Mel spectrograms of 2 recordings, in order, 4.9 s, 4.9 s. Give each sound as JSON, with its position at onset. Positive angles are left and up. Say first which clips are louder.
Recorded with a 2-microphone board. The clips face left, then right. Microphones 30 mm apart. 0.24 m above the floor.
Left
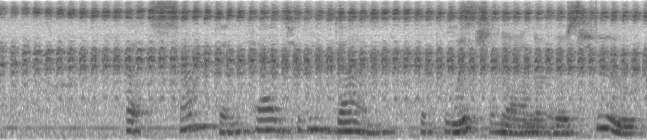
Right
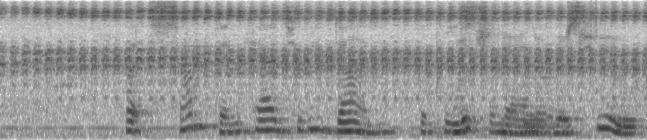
{"t": 0.9, "sound": "a woman speaking", "louder": "right 1 dB", "side_deg": -5, "distance_m": 1.2}
{"t": 3.4, "sound": "a woman speaking", "louder": "even", "side_deg": 40, "distance_m": 3.0}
